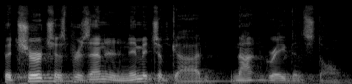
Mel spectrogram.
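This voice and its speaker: Deep-voiced man preaching in a reverberant hall. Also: lively intonation, moderate pace. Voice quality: bass voice. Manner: folksy, self-deprecating, builds to raised urgent preaching. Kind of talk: sermon. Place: church sanctuary. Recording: long reverb in a large hall.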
